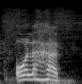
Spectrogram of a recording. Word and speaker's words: HOLAHUT: Entra a pizzahat.cl, ingresa el código HOLAHAT, que se escribe HOLAHUT con H y llévate una auténtica pizza americana familiar.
